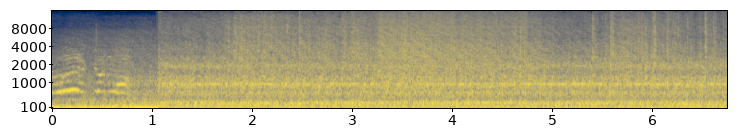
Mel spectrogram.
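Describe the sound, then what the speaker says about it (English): A winch on a super-trawler hauls a heavy trawl line, producing a loud, steady mechanical drone that shifts in tone after the first second, with muffled voices faintly underneath. "Slow the winch down, it's too heavy."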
